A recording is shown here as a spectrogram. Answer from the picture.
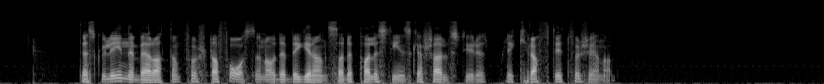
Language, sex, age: Swedish, male, 23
